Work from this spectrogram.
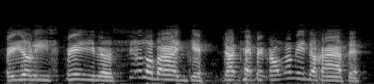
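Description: A man's voice: sits high, animated, moderate pace. A man playing a dignified, sensible talking bird in a 1960s children's radio play, formal and reproving. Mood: stern. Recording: dull old radio recording with music.

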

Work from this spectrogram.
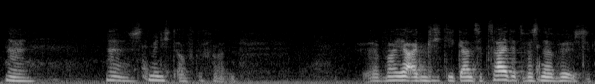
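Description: A distressed widow in a vintage radio crime drama. Her lowish voice is soft-toned and creaky, reserved yet troubled. Faint noise sits behind the old recording. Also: steady tone, normal speed, dull audio. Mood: subdued, guarded. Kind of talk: 1960s German radio crime drama acting. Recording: noisy 1960s radio recording.

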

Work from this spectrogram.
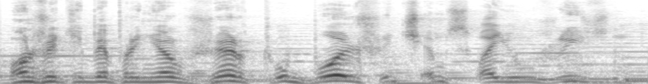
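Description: An actor playing a frank, loyal hussar captain, speaking in an emphatic, theatrical 1960s radio comedy style. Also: male voice, fairly high pitch, normal speed, lightly acted. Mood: earnest, grave. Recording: 1960s radio play with music.

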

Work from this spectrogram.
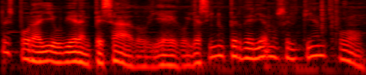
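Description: An actor playing a devout, plain-spoken and compassionate priest in a radio drama, with a solemn pastoral manner. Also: male voice, low-pitched, animated, normal speed, warm tone, soft background music. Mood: solemn, forgiving.

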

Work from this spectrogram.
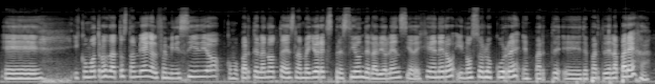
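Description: A woman presenting a radio programme, part reading news and part speaking off the cuff, with hesitant, halting phrasing. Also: on the high side.

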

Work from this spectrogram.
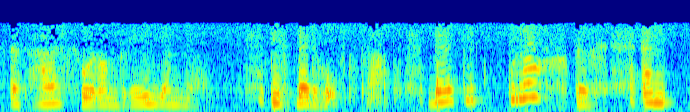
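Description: A woman playing an excitable, proud young engaged granddaughter in a radio play, gushing and coaxing. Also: mid-range voice, unhurried. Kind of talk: Dutch radio play acting. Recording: tinny old radio recording with hiss.

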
